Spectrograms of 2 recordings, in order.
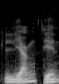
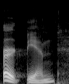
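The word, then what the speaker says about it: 两点: sia okay so uh your answer should be liangtian instead of urdian although i would still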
